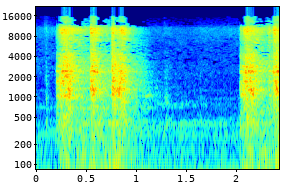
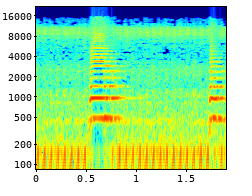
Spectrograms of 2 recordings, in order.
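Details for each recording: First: Vespa Matic automatic scooter that suddenly stalled after sitting unused about a month: three start attempts give sharp, fast clattering pulses then silence, never turning over or firing; starter fails to crank, owner suspects a weak battery from disuse. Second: Vespa Matic scooter after no-start repair, engine running with 14.6 V charging: two short, clean toots with a steady, strong, unwavering tone; horn working normally.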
